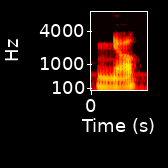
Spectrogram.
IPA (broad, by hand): ɲa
